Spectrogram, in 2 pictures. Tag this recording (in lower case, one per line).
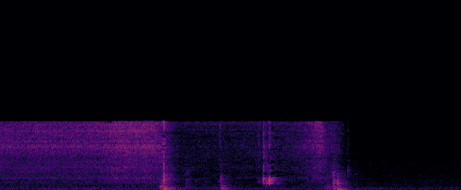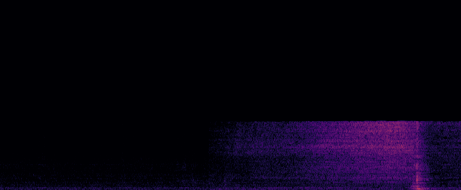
inside a small room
